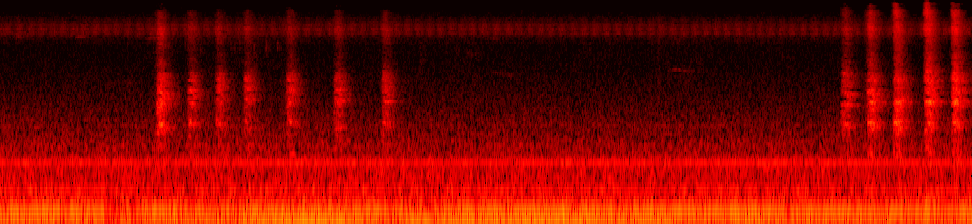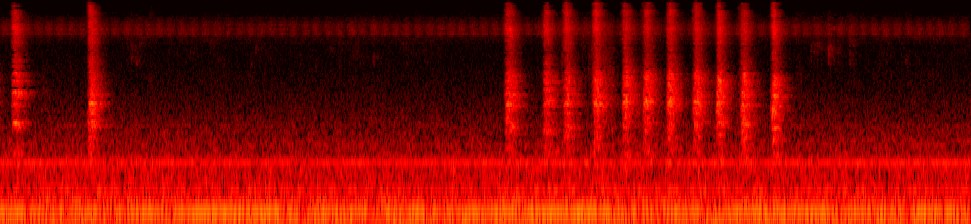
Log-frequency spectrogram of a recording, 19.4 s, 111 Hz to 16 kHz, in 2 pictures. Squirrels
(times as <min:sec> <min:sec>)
0:01.5 0:04.2, 0:08.4 0:11.9, 0:14.6 0:19.2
